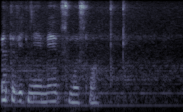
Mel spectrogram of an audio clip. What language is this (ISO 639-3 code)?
rus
